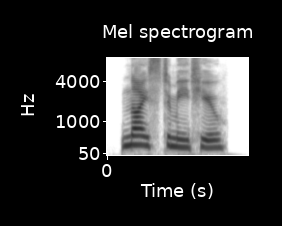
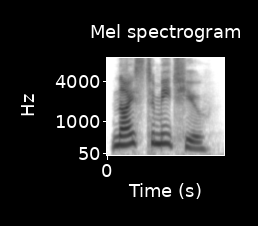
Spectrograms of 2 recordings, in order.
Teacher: Rising tone. Nice to meet you sounds curious, friendly. Falling tone. Nice to meet you sounds confident, certain.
